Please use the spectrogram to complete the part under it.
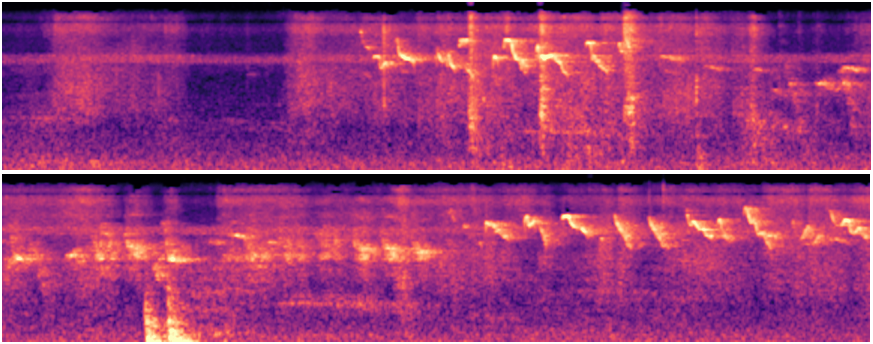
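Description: A cloth rubs and squeaks across a smooth, glossy tabletop.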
